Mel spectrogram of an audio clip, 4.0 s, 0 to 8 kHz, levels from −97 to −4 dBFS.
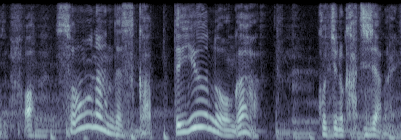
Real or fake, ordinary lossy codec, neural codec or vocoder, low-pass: fake; none; codec, 16 kHz, 16 kbps, FunCodec, trained on Chinese and English, 50 frames a second; 7.2 kHz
